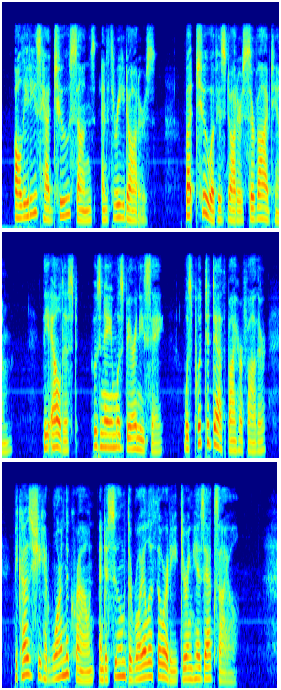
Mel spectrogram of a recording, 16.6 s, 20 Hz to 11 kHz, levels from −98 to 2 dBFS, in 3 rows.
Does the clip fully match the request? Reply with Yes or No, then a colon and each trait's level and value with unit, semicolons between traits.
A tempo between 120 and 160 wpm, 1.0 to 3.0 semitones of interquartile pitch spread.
No: average, 150 wpm; average, 5.0 semitones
